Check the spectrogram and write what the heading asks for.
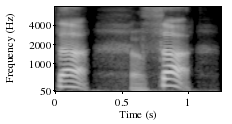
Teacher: that's a function word. It gets the schwa.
